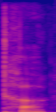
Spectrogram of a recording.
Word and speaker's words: Teh: So if you pronounce it here, the Book of Tao and Te, T-E-H instead of D-E.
